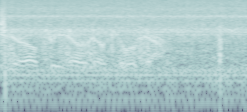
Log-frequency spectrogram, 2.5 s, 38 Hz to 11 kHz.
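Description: A P-51 Mustang aircraft engine drones steadily in flight, heard from inside the cockpit under a constant broadband roar, while a voice speaks over it.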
